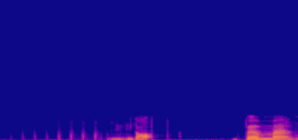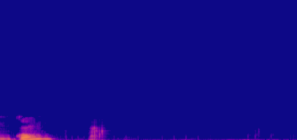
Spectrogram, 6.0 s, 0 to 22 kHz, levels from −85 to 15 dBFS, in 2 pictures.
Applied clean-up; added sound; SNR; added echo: neural mask model DeepFilterNet 3.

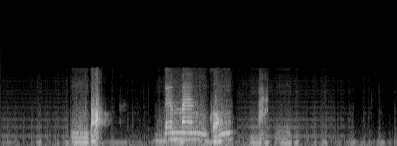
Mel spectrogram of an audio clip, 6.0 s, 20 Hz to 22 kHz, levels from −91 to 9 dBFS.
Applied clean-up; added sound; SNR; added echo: neural separator model SepFormer DNS4.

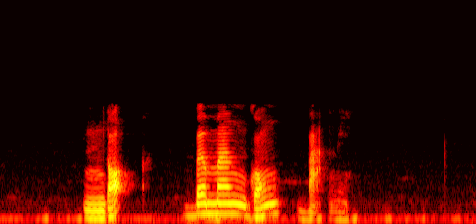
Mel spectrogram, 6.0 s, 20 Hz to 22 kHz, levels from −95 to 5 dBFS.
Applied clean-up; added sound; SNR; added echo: none; none; none; none.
